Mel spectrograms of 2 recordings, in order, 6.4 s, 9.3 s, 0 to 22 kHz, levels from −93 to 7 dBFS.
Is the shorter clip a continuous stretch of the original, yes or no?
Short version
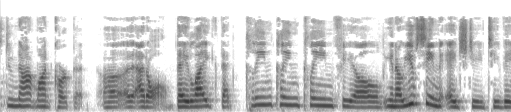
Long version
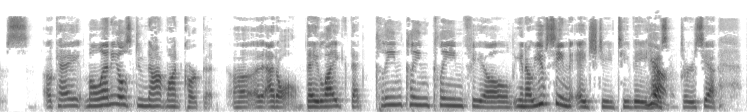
yes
